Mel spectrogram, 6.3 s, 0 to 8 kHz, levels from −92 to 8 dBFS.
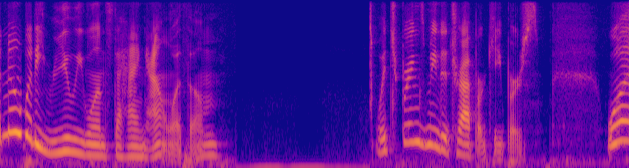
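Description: A gap in transmission, likely discontinuous transmission with comfort noise standing in for the background, runs from 2.36 to 3.70 s. For those 1.34 s the real background, sitting about 41 dB below the loudest sound, is replaced by a steady, featureless hiss about 10 dB quieter, until the sound resumes. The whole clip comes through a call path with nothing above 8 kHz, which points to a wideband codec such as G.722 at 64 kbps.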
